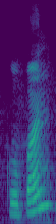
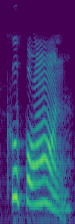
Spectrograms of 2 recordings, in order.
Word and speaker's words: coupon: सिनोनियम, synonym, synonym, एंटोनियम, एंटोनिम, एंटोनिम, ऑफ्टन, ऑफन, ऑफन, data, data, data, pronunciation, pronunciation, pronunciation, अवर, R, एंड, aunt, aunt, almond, almond, almond, कूपन, coupon, coupon, schedule, schedule, schedule, poem, poem, poem, mischievous,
